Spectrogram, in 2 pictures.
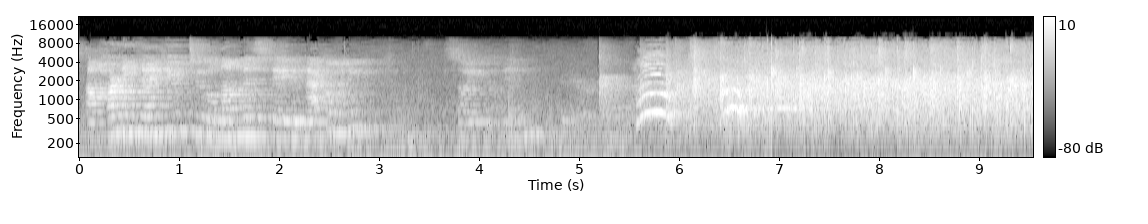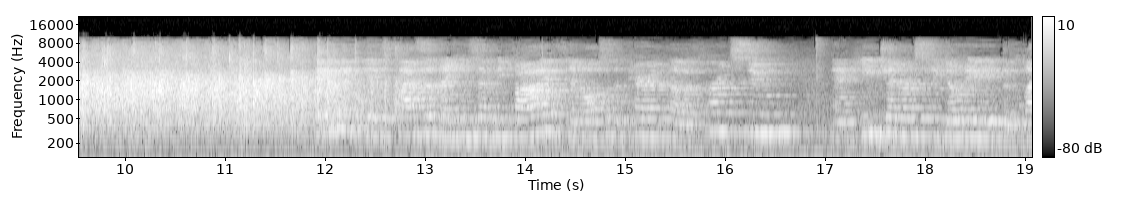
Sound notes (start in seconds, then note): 5.5 audience member cheers; 5.8 audience clapping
